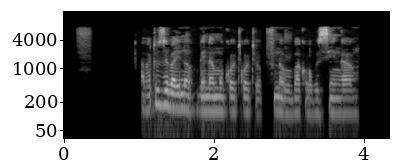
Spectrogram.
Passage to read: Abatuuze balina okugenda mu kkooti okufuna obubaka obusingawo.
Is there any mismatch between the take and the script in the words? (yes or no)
yes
